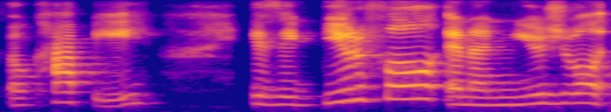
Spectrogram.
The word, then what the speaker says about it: okapi: The okapi, pronounced okapi, is a beautiful and unusual animal.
